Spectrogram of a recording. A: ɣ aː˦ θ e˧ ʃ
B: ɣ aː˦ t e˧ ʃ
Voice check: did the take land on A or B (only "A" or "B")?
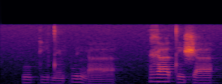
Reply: B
